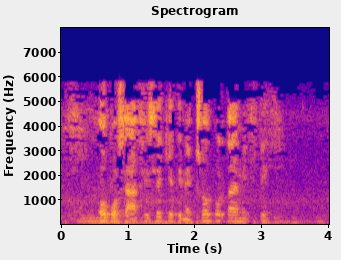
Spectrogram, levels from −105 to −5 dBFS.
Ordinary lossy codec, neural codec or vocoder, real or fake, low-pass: MP3, 24 kbps; none; real; 7.2 kHz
